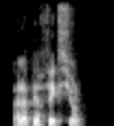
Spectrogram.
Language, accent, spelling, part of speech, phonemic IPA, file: French, France, à la perfection, adverb, /a la pɛʁ.fɛk.sjɔ̃/, LL-Q150 (fra)-à la perfection.wav
- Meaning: to a T, to perfection, to a nicety, pat (perfectly)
